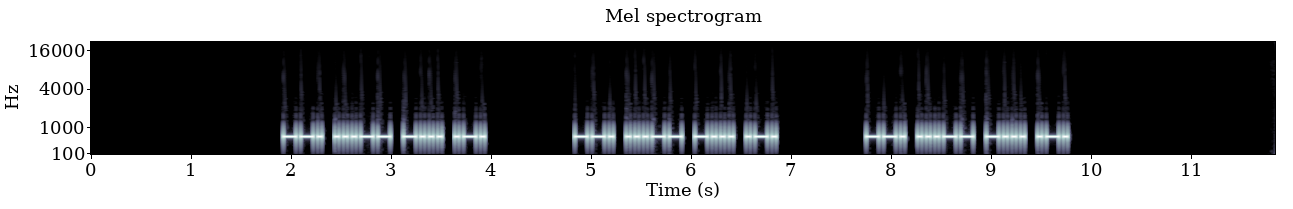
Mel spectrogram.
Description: Morse code, heard as a keyed tone, about 28 wpm, 700 Hz. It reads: G3BR G3BR G3BR
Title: DXCC-100 Call Signs - 4 Characters - Repeated 3x - 28wpm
